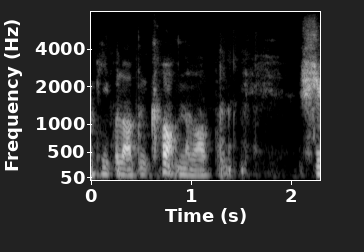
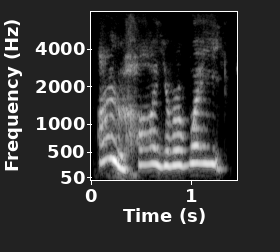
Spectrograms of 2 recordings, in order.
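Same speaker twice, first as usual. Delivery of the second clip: high-pitched, louder mock British greeting; British accent; 5 dB louder than usual. Co-host imitating an actress's greeting in horror scene, British accent. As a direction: put on a very high British lilt. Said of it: "she does a great British accent".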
